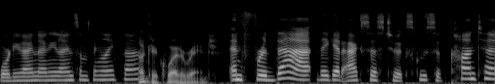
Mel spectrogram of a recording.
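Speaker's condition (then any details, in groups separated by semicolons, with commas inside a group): No condition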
